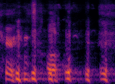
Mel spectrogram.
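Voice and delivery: words spoken through a laugh; chuckling mid-sentence. Real, not acted. Joking about his own six pack.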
